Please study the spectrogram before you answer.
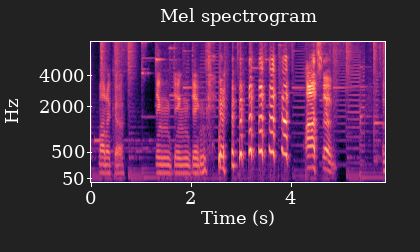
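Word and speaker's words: Monika: Monarchia. Monaka.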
